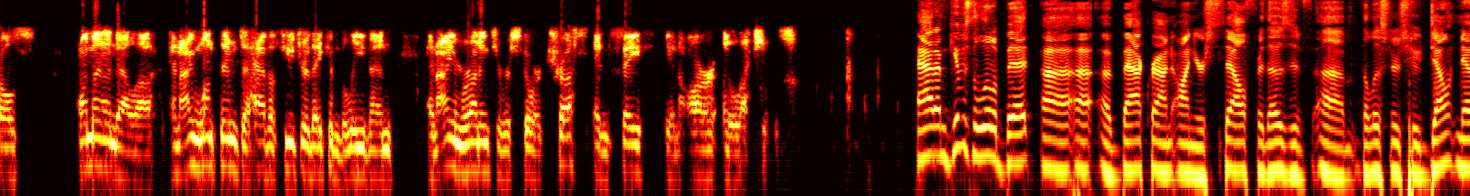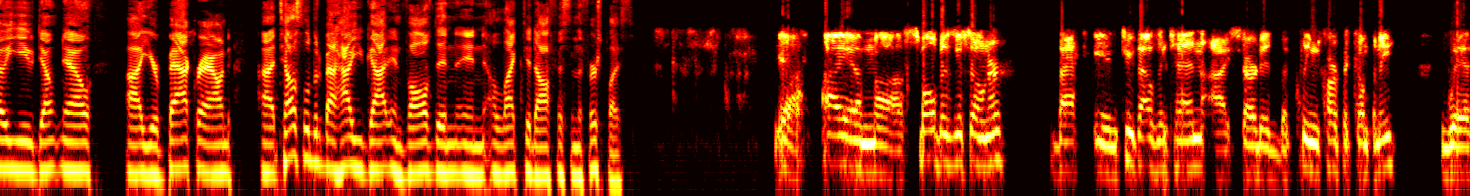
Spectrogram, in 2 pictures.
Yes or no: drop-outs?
no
